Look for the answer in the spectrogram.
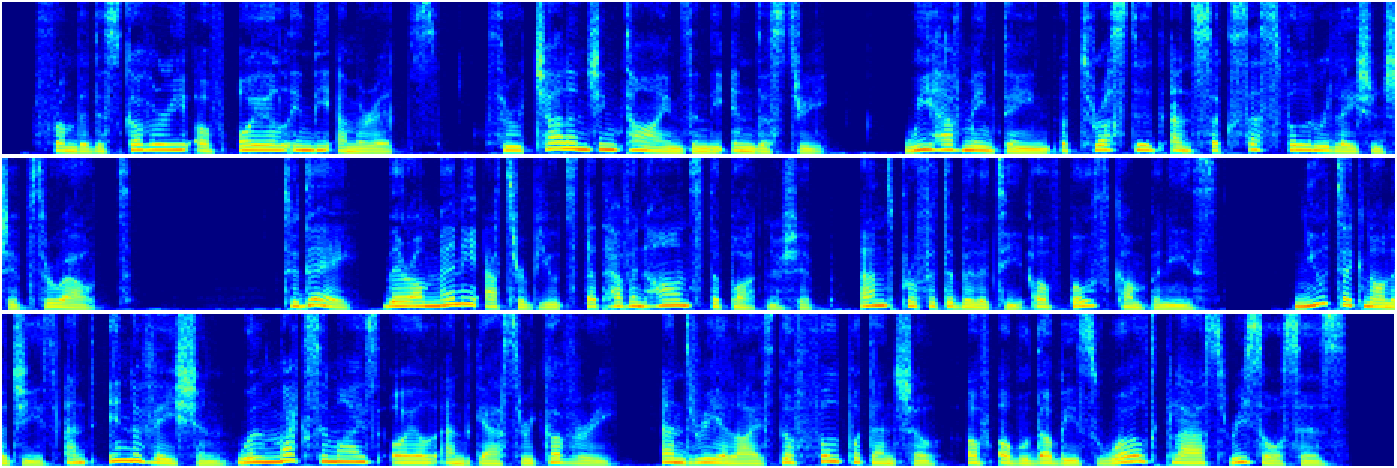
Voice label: English Arabic Accent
